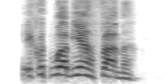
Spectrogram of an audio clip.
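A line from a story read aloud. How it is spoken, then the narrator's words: Shouted. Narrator (French): cria Moiraine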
